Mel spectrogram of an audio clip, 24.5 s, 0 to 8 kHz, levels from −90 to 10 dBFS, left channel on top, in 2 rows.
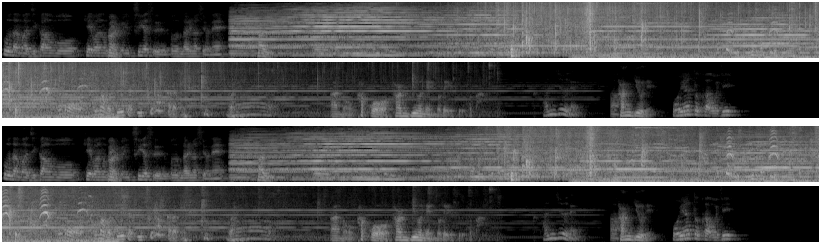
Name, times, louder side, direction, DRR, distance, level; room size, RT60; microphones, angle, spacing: voice 1, 0.0-3.3 4.6-5.1 5.5-5.9 6.5-10.8 12.1-12.9 15.7-16.4 20.4-20.9 21.4-21.5 22.3-23.2, right 1 dB, 35° right, 1 dB, 1.8 m, -45 dB
sound 1, 3.4-16.6, left 2 dB, 20° left, 1.1 m, -30 dB
voice 2, 3.8-4.2 10.7-12.0 13.1-15.9 17.2-19.5 21.5-22.0, right 1 dB, 5° right, 3 dB, 0.4 m, -38 dB
sound 2, 5.9-16.4 17.0-17.1 17.5-17.6 17.9-18.0 18.4-18.7 19.6-19.7, left 4 dB, 55° left, 1.1 m, -31 dB
sound 3, 8.5-14.0, right 4 dB, 55° right, 0.8 m, -32 dB
5.5 x 4.2 x 5.6 m, 0.39 s
head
